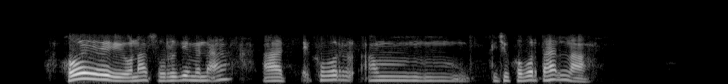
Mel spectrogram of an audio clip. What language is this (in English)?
Santali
